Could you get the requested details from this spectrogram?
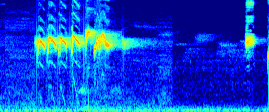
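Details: Morning training song of a Sông Kôn red-whiskered bulbul: a rapid run of five or six bouncing, fluty notes fading into a thin tail, followed by two brief sharp chirps after a silence.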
